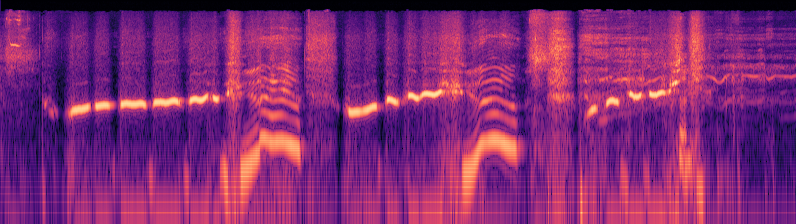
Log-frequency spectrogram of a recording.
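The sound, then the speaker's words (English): Breathy human whistling in three slowly rising phrases, each ending in a quick downward-then-upward swoop, with audible breaths between them. “And as sure as God, I was whistling while I was making love.”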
